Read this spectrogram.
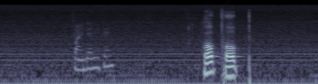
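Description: A man speaks a few short words in a low, tense voice.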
